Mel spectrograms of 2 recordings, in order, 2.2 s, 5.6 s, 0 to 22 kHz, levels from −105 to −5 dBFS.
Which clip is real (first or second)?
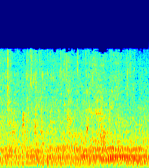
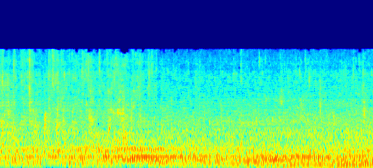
first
